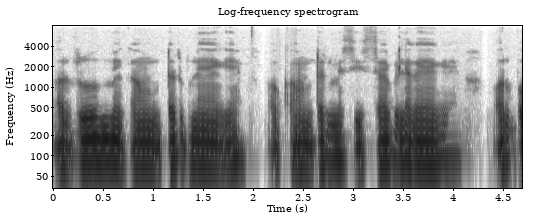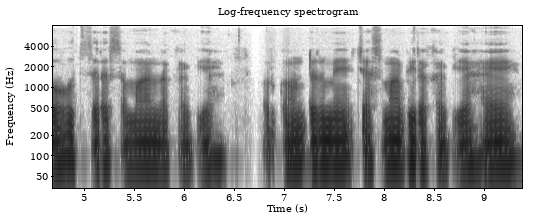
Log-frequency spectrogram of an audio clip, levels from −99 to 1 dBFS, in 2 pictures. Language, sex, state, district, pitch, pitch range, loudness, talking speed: Hindi, male, Jharkhand, Palamu, 85 Hz, 80-90 Hz, -18 LUFS, 165 wpm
